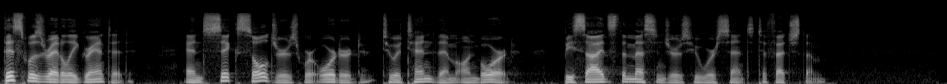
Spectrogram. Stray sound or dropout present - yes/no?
no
